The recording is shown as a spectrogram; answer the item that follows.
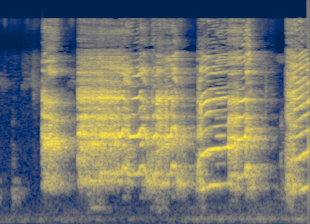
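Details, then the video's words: Pelung Bangkok rooster feeding alongside hens. It gives a loud, harsh, rasping crow broken into three bursts: a long opening phrase, a shorter middle section and a final rising burst at the end. "ayam pelung Bangkok makan bersama ayam babon, suara ayam ketawa berkokok"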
